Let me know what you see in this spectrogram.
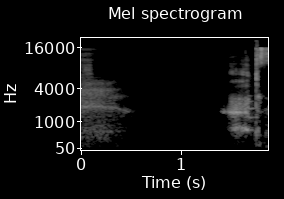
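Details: Adult sneeze, followed by nose-blowing and watery eyes: a breathy noise trails into silence, then a sharp in-breath builds to an abrupt, forceful burst of air.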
